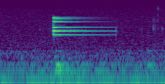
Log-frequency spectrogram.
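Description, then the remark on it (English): A single clear bell ding, the cue to say the next word in a word memory game, rings out with a sharp attack and a bright, sustained metallic tone lasting about half a second, then stops abruptly against a quiet background. “From now on, just say the next word when you hear the bell.”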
